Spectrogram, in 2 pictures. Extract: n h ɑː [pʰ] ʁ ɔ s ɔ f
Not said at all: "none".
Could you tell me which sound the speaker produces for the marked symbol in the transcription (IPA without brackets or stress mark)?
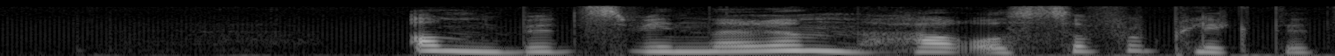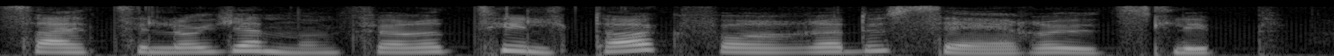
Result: none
